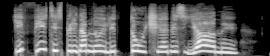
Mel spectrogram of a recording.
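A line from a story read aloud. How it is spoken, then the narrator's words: Loud shout. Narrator (Russian): громко закричала Элли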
